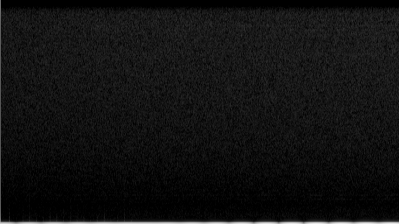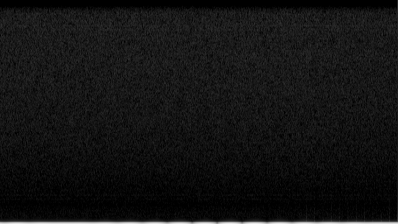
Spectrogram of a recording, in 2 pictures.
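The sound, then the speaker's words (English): Binaural beat tones, made by playing a different tone in each ear at a slightly different frequency: a steady, low, pure hum that swells and fades in a slow, regular pulse, continuing evenly throughout with no voices or other sounds. “here's an example of a binaural sound file”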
